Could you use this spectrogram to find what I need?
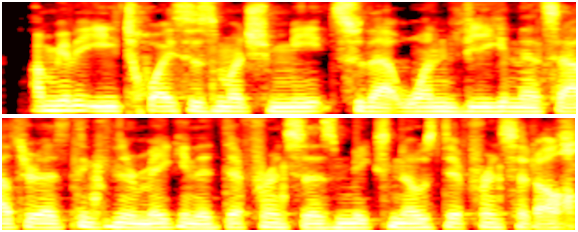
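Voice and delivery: ordinary talk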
